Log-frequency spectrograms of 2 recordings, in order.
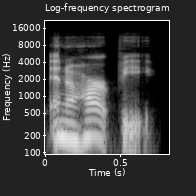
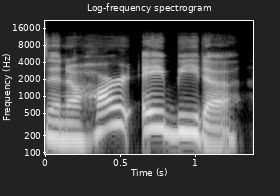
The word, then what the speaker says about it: in a heartbeat: Three words, but they flow together quickly. It sounds almost like in the heartbeat. The T at the end of heartbeat is often a soft stop. Don't over pronounce it as in a heart a beta. Keep it smooth.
